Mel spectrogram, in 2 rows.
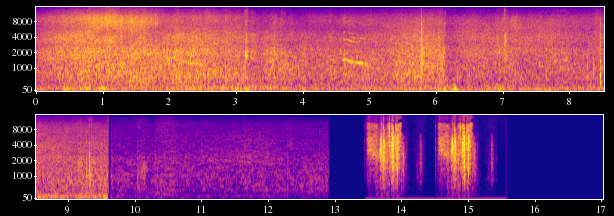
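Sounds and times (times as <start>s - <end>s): wind buffeting microphone: 5.3s - 9.6s
short clicks: 13.5s - 15.6s.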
